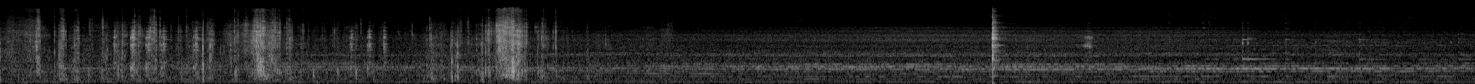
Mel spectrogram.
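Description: A sugar bag crinkling and rustling as it is opened and sugar is scooped out with a spoon, with two louder crinkles. Then soft background music, with a single sharp clink of a metal spoon against a glass measuring jug about ten seconds in.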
